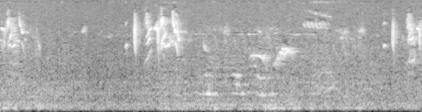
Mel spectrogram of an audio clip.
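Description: European goldfinch giving quick, tinkling twitters in short bursts, high and bright, with a few lower liquid notes between; soft outdoor background.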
